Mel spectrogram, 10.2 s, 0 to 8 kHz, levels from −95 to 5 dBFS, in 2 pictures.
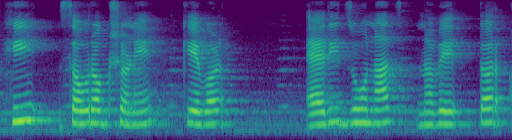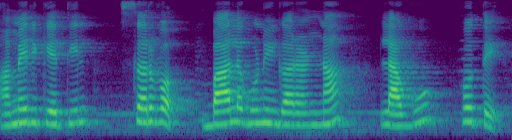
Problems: background sounds at intervals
